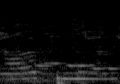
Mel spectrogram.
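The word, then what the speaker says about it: jalapeño: And those jalapenos. There's lots of jalapenos. Ooh. You gotta say it like Mama Eni. How does Mama Eni say it?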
